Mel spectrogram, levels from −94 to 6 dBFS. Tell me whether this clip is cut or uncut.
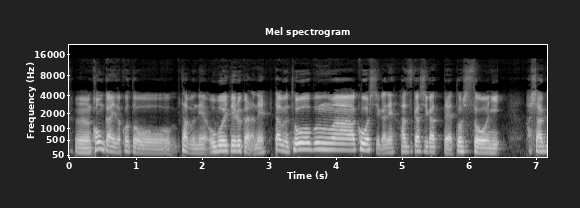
cut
